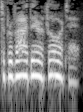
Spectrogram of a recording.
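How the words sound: It is said in a soft, wispy way.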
